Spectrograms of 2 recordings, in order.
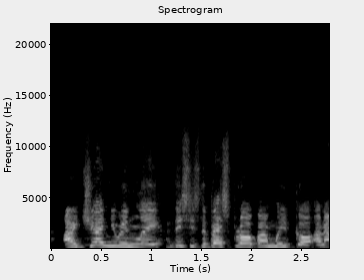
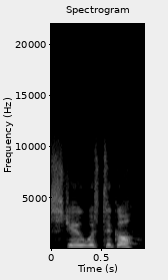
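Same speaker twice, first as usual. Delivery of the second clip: normal talking voice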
